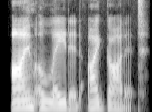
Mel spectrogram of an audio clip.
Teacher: that almost completely disappears and the words connect smoothly into each other like one long sound. This is called connected speech and it happens constantly in real English.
